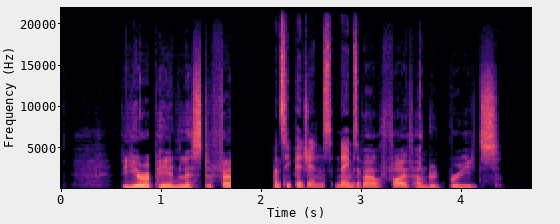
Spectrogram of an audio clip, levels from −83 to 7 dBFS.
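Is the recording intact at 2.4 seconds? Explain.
No. At 2.4 seconds the speech is inside a catch-up at higher speed, running from 2.14 to 3.02 s, just after "list of". Following a stall, the player drains its backlog by resampling at 1.5 times normal rate, so the speech hurries and its pitch jumps up by roughly seven semitones before settling back. On a spectrogram, harmonics and formants shift upward and syllables compress in time; the waveform shows tightened, denser periods.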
